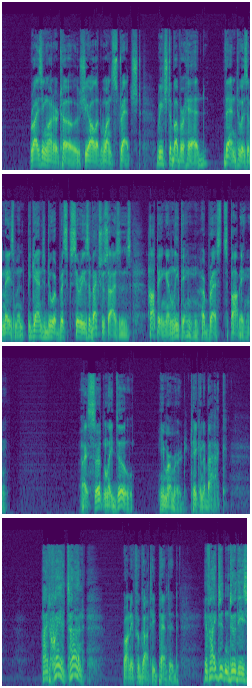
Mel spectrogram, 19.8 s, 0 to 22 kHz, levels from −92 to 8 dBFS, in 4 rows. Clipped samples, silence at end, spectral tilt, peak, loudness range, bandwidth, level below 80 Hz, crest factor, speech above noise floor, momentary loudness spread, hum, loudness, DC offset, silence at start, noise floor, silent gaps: under 0.1%; 0 s; -4 dB/octave; 0 dBFS; 5 LU; 13 kHz; -44 dBFS; 18 dB; 46 dB; 10 LU; none; -18 LUFS; under 0.1%; 0.55 s; -63 dBFS; none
